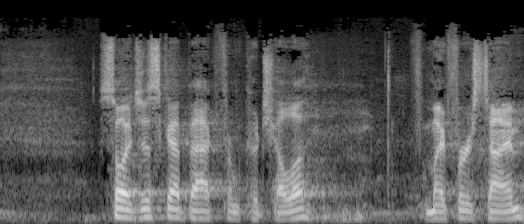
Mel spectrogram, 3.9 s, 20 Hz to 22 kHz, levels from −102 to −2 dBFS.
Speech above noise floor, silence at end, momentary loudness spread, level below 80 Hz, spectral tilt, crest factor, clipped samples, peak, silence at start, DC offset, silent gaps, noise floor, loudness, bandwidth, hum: 26 dB; 0 s; 21 LU; -68 dBFS; -3 dB/octave; 18 dB; under 0.1%; -6 dBFS; 0 s; under 0.1%; none; -50 dBFS; -23 LUFS; 14.5 kHz; none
